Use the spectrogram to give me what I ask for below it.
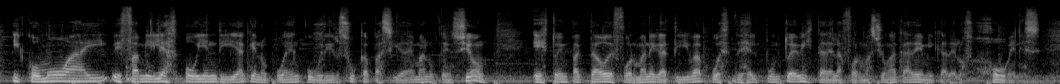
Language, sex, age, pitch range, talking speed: Spanish, male, 40-59, 100-130 Hz, 190 wpm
